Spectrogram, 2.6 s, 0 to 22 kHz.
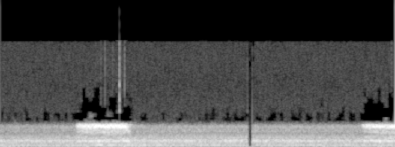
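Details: Barn owl young, four chicks, begging while fed at breakfast in Chula Vista, USA, 28 October 2015, 07:29; two drawn-out hoarse hissing screeches nearly two seconds apart over a loud steady hum.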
